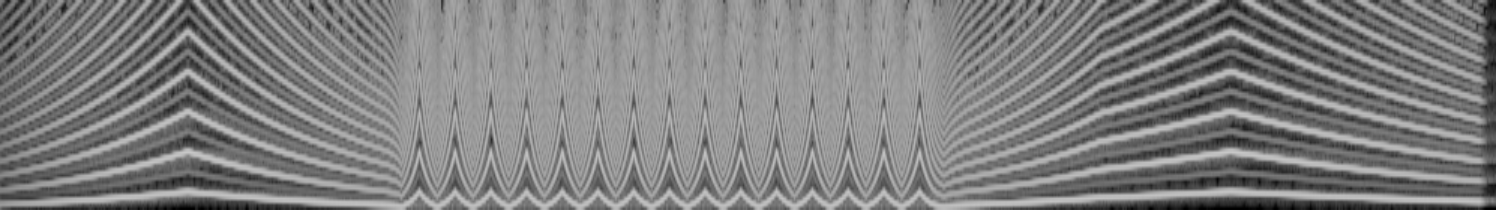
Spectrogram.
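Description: A police car siren blares loud and alone, sweeping slowly up and down in a long wail, switching to a rapid warbling yelp in the middle, then returning to the slow rising and falling wail.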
